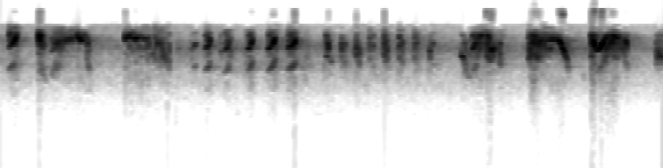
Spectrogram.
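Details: Lure recording of swiftlet calling and roosting sounds, used in Indonesia to attract the birds to roost: chattering high buzzes and twitters in irregular bursts, roughly two per second, with brief louder buzzy notes.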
